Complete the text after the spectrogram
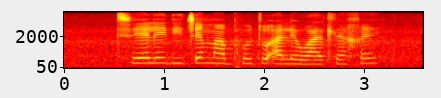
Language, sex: Northern Sotho, female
